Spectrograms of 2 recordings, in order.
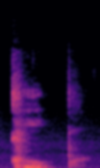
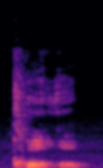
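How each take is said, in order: First: It is said as one long syllable. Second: It is said as two separate syllables. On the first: This is how local people say it. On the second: This is the speaker's own way of saying it.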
